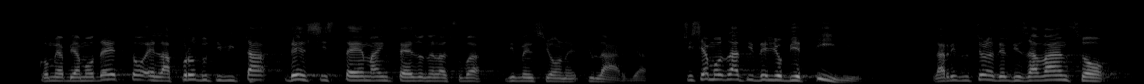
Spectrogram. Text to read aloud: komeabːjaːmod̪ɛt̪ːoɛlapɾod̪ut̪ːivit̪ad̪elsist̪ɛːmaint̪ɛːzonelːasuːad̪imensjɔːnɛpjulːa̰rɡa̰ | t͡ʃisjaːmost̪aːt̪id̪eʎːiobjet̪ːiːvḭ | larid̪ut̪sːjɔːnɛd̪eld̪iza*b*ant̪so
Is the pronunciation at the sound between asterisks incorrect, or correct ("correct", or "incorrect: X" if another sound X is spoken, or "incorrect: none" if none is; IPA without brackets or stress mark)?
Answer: incorrect: v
